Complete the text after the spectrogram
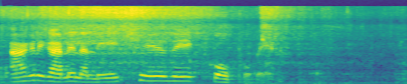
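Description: Dry grains pour into a pot with a soft rush.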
